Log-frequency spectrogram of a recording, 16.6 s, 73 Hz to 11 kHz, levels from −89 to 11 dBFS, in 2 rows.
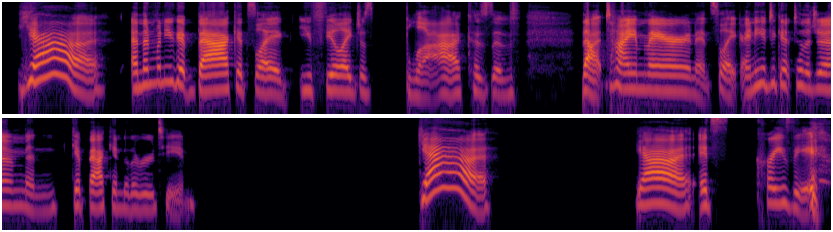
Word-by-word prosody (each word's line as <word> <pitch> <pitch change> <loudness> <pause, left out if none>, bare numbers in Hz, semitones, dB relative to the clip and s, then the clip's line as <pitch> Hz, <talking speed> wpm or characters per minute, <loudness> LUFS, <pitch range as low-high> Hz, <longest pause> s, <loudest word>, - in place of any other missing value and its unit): Yeah. 360 - +2 0.3
And 235 +3 0
then 275 +2 -1
when 305 - -7
you 315 0 -3
get 250 -8 +1
back, 220 +2 +7
it's, 220 -2 -8
like, 185 -3 -4
you 210 0 -12
feel, 210 +1 -6
like, 200 -2 -2
just 195 -2 -12 0.3
blah 185 +2 -3
'cause 195 -3 -12
of 180 +1 -13 0.6
that - - +3
time 230 -4 +4
there 210 -1 +3
and 190 -4 -7
it's, - - -9
like, 165 - -7
I 195 - 0
need 270 +3 -6
to 285 - -5
get 265 -1 -6
to 265 -1 -9
the 230 - -7
gym 220 -2 -2
and 180 +2 -15
get 220 0 -9
back 205 0 0
into 195 -2 -14
the 185 0 -16
routine. 185 +6 -13 2.3
Yeah. 460 +10 +2 1.5
Yeah, 235 -5 +3
it's 215 0 -5 0.3
crazy. 250 - -3
220 Hz, 140 wpm, -23 LUFS, 195-250 Hz, 2.3 s, back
